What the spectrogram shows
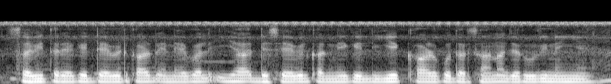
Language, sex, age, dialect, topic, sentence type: Hindi, male, 25-30, Kanauji Braj Bhasha, banking, statement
